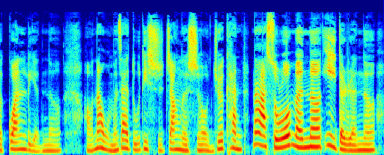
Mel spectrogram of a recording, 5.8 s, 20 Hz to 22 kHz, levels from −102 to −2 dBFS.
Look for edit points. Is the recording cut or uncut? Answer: cut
